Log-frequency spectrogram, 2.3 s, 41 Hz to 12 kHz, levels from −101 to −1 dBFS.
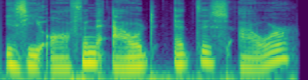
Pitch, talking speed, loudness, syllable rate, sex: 125 Hz, 180 wpm, -19 LUFS, 4.3 syllables/s, male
